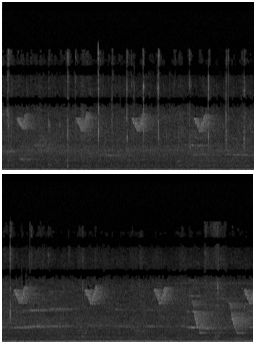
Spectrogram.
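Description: Outdoor forest ambience: a steady low rumble under a short, high bird chirp repeated at an even pace, about once a second. Two brief rasping sounds come near the end.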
